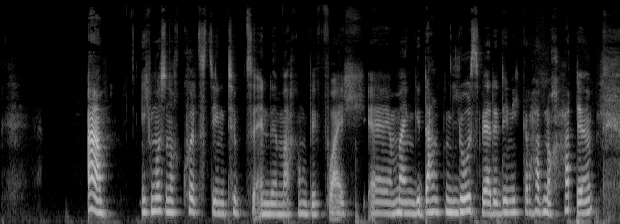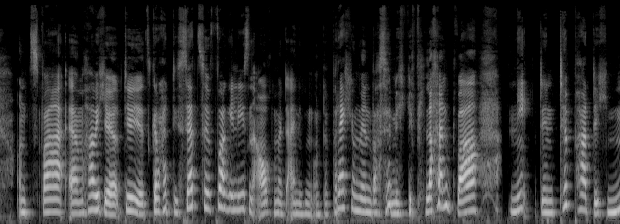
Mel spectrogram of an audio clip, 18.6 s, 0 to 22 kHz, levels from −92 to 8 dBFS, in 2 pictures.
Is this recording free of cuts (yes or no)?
no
